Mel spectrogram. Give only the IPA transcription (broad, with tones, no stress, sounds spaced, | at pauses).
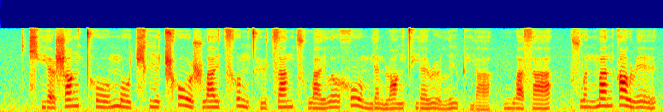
t͡ɕʰ j ɛ̰˨˩ ʂ ɑ˦ ŋ t̪ʰ o˨˦ ʊ̯ m o˨˦ ʊ̯ t͡ɕʰ i˨˦ ʈ͡ʂʰ o˥˨ ʊ̯ ʂ w a˦ ɪ̯ t͡sʰ ɤ˥˨ ŋ t̪ʰ y̰˨˩ t͡s a˦ n t͡sʰ w a˨˦ ɪ̯ l ɤ˦ x o˥˨ ʊ̯ m j ɛ̰˨˩ n ɻ ɑ˨˦ ŋ t̪ʰ j ɛ˨˦ ɻ ɻ̩˨˩ l i˥˨ pʰ j ä˨˦ | m w ä̰˨˩ s ä˨˦ | s w ə˨˦ n m a˦ n k ɑ˥˨ ʊ̯ ɻ ḛ˨˩ ɪ̯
